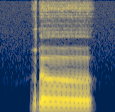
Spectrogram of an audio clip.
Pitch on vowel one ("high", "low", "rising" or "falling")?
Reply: high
